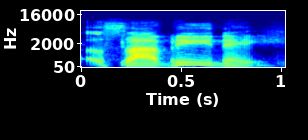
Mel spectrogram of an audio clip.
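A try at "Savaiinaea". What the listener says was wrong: I think you might be bleeding a syllable out or two.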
